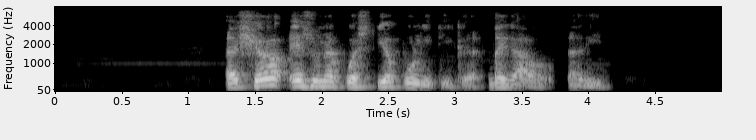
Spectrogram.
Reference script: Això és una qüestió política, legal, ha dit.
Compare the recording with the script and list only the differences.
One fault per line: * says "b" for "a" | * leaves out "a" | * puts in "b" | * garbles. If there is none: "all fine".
all fine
